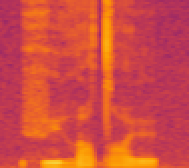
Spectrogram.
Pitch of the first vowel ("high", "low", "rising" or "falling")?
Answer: high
